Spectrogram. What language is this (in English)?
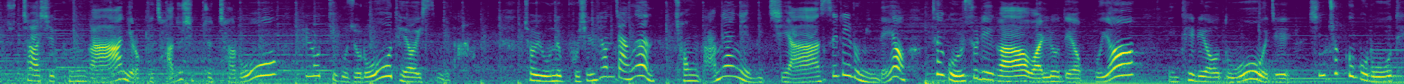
Korean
